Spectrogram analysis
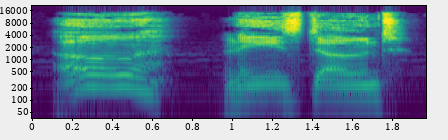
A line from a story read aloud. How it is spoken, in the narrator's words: groaned the Halbat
